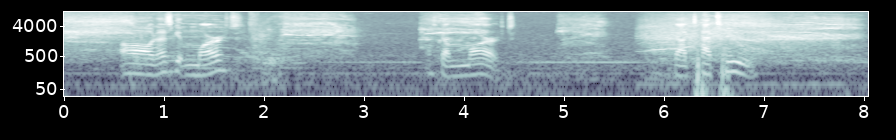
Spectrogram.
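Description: A creature shrieks and hisses loudly.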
